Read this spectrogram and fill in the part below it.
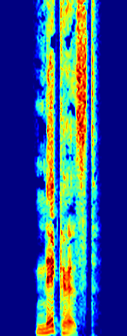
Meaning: second-person singular subjunctive I of necken
- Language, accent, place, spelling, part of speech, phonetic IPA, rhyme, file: German, Germany, Berlin, neckest, verb, [ˈnɛkəst], -ɛkəst, De-neckest.ogg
